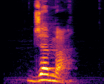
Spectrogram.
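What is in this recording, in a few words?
"جمع" Arabic; to collect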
